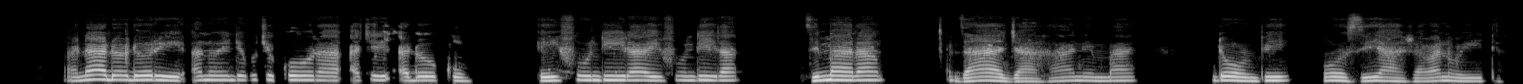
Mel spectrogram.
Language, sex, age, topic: Ndau, female, 36-49, education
